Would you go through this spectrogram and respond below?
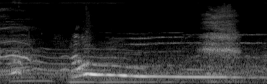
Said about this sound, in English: Those fucking owls are back. I'll shoo them away. Oh my God. They're not owls. It's a whole pack of wolves. I'm in their den.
